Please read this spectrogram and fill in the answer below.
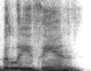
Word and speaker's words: Belizean: Yes, I'm Belizean.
